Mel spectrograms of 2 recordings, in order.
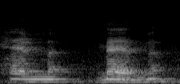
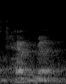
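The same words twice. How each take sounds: First: Ten ends in an n sound. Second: Ten ends in an m sound. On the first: "the alveolar nasal" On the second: "becomes labial"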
